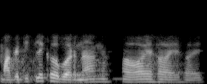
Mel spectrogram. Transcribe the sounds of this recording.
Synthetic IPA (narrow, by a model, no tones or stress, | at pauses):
maɡd̪it̪lekʰəbəɾnaɦajɦajɦaj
